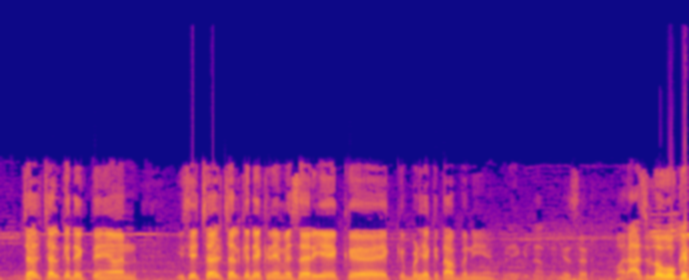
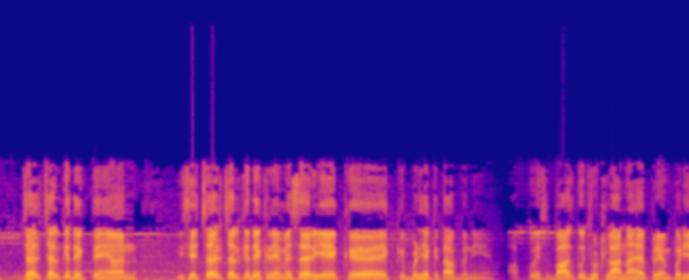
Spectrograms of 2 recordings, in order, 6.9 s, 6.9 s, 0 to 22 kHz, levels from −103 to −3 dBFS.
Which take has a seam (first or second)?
second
